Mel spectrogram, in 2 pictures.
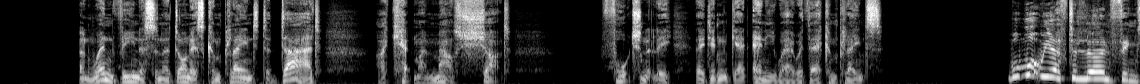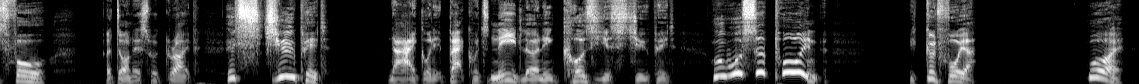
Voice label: Narrative

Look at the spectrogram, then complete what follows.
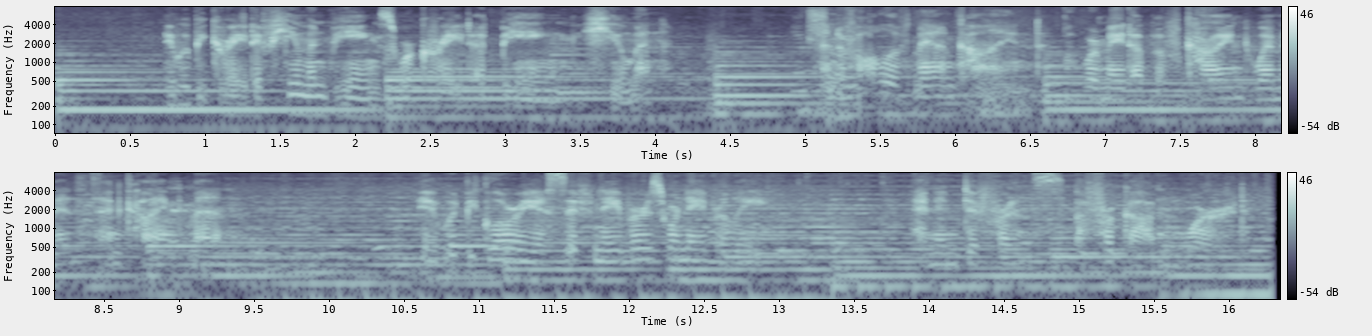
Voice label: spot; Marriott; SMVoices

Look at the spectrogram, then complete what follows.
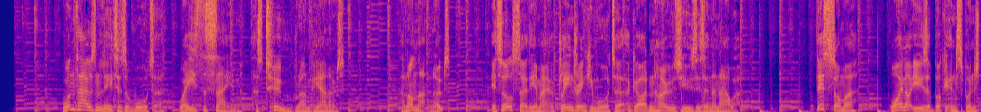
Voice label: brummie; severntrent

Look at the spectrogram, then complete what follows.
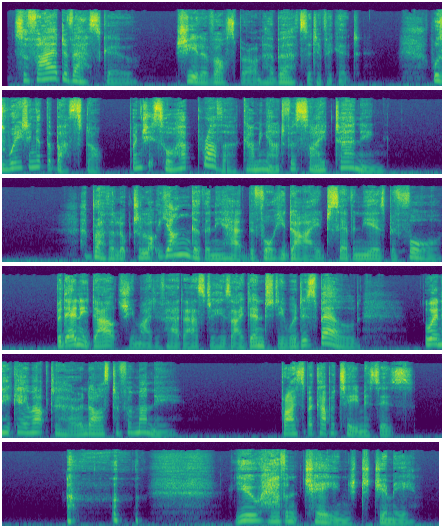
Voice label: Narrative Compilation

